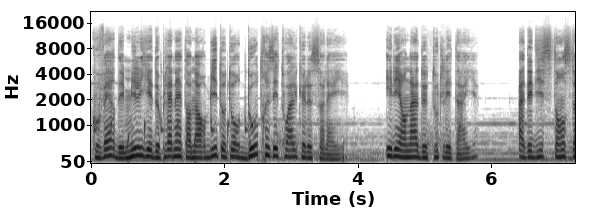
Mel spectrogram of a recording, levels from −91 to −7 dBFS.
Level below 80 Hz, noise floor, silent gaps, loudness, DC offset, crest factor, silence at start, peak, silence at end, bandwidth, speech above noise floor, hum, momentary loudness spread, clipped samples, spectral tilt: -54 dBFS; -41 dBFS; none; -19 LUFS; under 0.1%; 16 dB; 0 s; -4 dBFS; 0 s; 14.5 kHz; 23 dB; none; 9 LU; under 0.1%; -5.5 dB/octave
